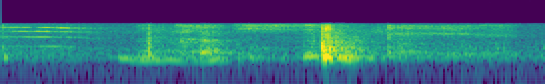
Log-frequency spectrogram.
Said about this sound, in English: please put that cat out. Push him out of his little door.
